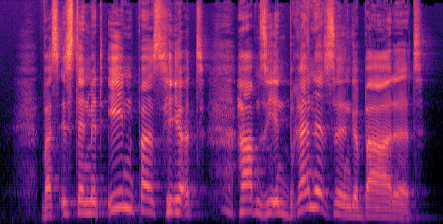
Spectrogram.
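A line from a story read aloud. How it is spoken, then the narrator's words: Grinning after unrestrained laughter. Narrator (German): fing er an, hemmungslos zu lachen und sagte grinsend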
